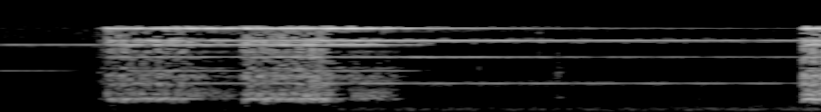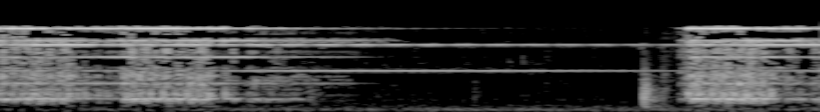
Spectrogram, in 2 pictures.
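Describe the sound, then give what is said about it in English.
A telephone rings in repeated double bursts, a bright trilling bell with short pauses between each pair, fairly loud, with no one speaking. “These phone calls really seem to be getting her down.”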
